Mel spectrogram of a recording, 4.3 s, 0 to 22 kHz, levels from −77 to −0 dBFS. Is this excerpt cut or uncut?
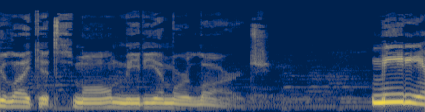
uncut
